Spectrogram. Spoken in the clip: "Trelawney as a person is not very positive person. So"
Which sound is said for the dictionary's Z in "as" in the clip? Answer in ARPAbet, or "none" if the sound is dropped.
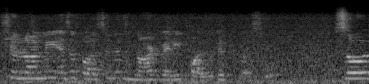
Z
